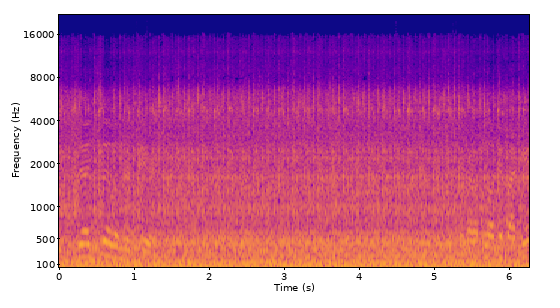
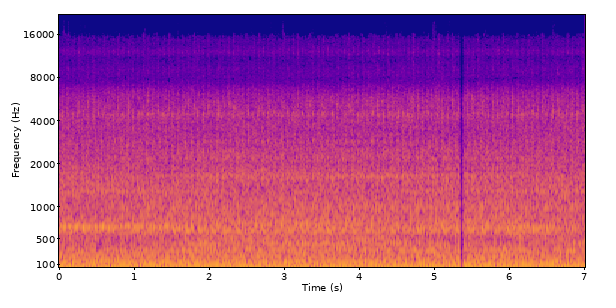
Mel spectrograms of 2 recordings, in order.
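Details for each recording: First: 2005 Fleetwood Discovery, Freightliner chassis, Cat C7 diesel with low power, topping out 60–65 mph: lumpy uneven idle about three pulses a second, no rpm change when cylinders 5 and 6 unplugged; dead cylinder misfire, bad injectors, replaced. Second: 2005 Fleetwood Discovery, Freightliner chassis, CAT C7 diesel, after replacing bad injectors on cylinders 5 and 6: steady even idle, smooth low rumble, no misfire; power balance shows all six cylinders working.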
